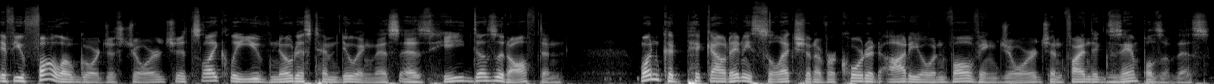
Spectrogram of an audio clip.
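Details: Adult male narrator; normal speech.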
